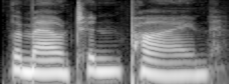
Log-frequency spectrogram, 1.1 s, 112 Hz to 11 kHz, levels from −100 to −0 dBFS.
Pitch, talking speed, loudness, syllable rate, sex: 205 Hz, 155 wpm, -16 LUFS, 3.7 syllables/s, female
